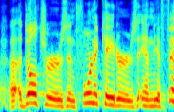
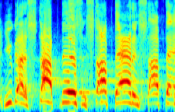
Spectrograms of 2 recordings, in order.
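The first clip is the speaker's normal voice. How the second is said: louder, higher mock preacher harangue; scolding preacher; 5 semitones higher, 4 dB louder than usual. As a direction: imitate a preacher railing against sin. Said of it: "we get on these things and say".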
